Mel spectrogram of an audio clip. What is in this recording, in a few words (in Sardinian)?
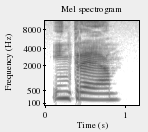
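"intrea", female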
